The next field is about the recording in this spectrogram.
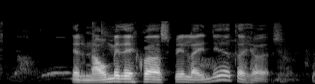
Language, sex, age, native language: Icelandic, male, 30-39, Icelandic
